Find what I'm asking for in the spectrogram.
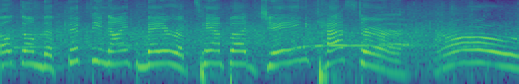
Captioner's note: applause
